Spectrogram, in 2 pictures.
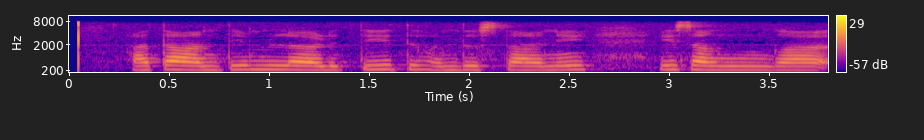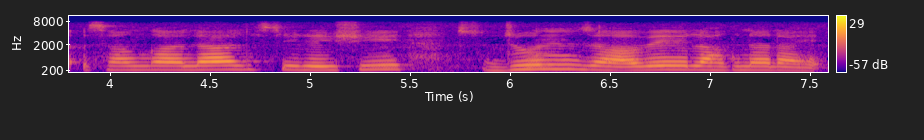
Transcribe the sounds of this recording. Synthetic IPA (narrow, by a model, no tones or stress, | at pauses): ɦat̪aənt̪imləɽt̪iːt̪ɦind̪ust̪ʰani | ɦis | səŋɡalalsileɕi | d͡zuːnd͡zaʋelaɡɳaɾaɦe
